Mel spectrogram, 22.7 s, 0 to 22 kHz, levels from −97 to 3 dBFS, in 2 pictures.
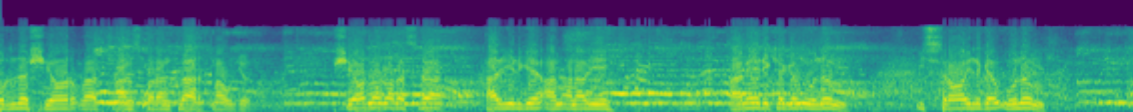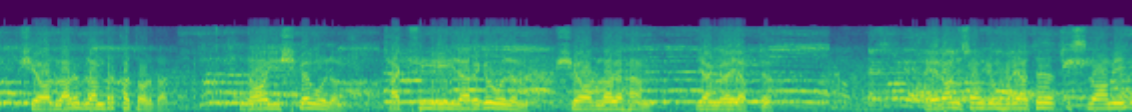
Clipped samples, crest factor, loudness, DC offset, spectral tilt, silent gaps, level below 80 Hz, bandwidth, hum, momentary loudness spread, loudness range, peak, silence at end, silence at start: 3%; 8 dB; -7 LUFS; under 0.1%; -6 dB/octave; none; -38 dBFS; 8.4 kHz; none; 11 LU; 3 LU; 0 dBFS; 0 s; 0 s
